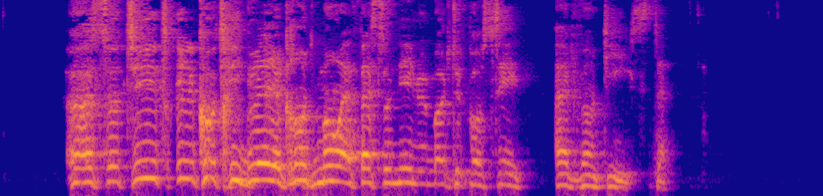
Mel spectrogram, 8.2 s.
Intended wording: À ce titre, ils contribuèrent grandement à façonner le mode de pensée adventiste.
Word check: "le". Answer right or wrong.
right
